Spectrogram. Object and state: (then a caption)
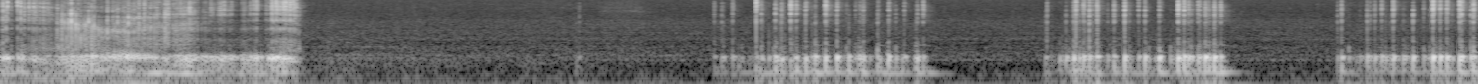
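Metal mesh microphone grille scratched with chopsticks. Wooden chopsticks scratch the top and sides of a hollow metal mesh microphone grille in four bursts, with quiet pauses in between. Each burst is a dense, rasping scrape with a booming low rumble underneath and bright, crackly edges.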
